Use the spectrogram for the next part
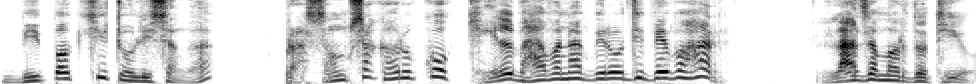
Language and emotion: Nepali, disgusted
